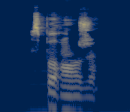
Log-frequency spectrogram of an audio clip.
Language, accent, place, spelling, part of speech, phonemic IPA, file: French, France, Lyon, sporange, noun, /spɔ.ʁɑ̃ʒ/, LL-Q150 (fra)-sporange.wav
- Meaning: sporangium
